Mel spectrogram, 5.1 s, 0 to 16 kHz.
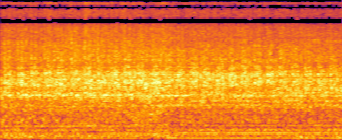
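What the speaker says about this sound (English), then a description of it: "diesel engine." A 1990 International 4600 rollback truck with 139,000 miles sits idling with its diesel engine running, a steady, loud, low rumbling drone with no voices.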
